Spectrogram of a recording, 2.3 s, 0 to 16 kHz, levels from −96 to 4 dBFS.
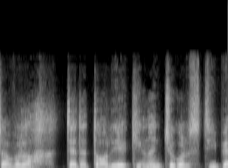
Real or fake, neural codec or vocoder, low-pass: fake; codec, 16 kHz in and 24 kHz out, 0.4 kbps, LongCat-Audio-Codec, fine tuned four codebook decoder; 10.8 kHz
